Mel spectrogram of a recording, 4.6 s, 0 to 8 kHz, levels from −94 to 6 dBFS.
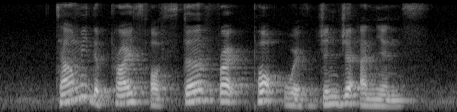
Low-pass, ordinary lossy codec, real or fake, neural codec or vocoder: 7.2 kHz; AAC, 48 kbps; real; none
